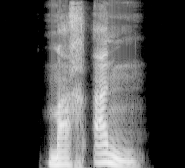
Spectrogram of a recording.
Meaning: 1. singular imperative of anmachen 2. first-person singular present of anmachen
- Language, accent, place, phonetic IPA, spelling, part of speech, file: German, Germany, Berlin, [ˌmax ˈan], mach an, verb, De-mach an.ogg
